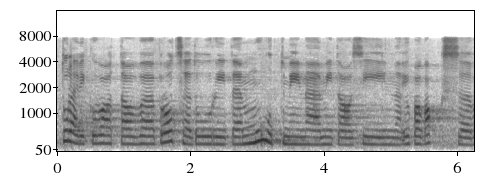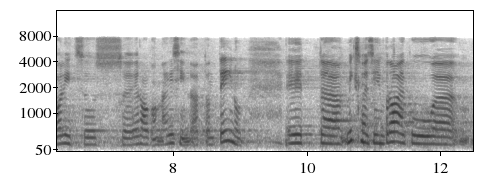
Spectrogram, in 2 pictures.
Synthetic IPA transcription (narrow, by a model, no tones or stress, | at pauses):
t̪ule̞vikːˑuvɑːt̪ːˑɑvpro̞t̪se̞d̪uːɾid̪̥e̞muːt̪minemid̪ɑsiːnjub̥ɑkɑksvɑlʲit̪suse̞ɾɑko̞nːɑe̞sʲind̪̥ɑ̰jɑt̪ːˑo̞nt̪e̞jnud̪̥ | e̞t̪ːmiksmesiːnprɑe̞ɡ̥u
